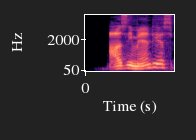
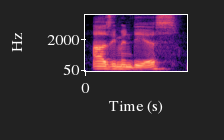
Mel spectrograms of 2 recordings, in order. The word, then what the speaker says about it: Ozymandias: Now, that's a problem I have too, actually, because you're pronouncing it Ozymandias, which is how it's said in the beginning of the film. – Yep. – And by the end, and by the end, they're calling him Ozymandias.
